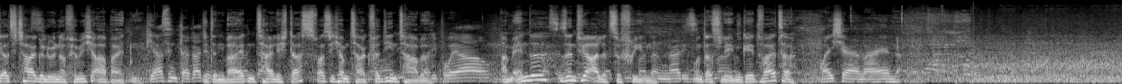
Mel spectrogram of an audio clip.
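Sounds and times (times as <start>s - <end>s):
speech: 0.0s - 9.9s
steady roar of road traffic: 0.0s - 11.2s
cars rushing past: 6.7s - 11.2s.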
